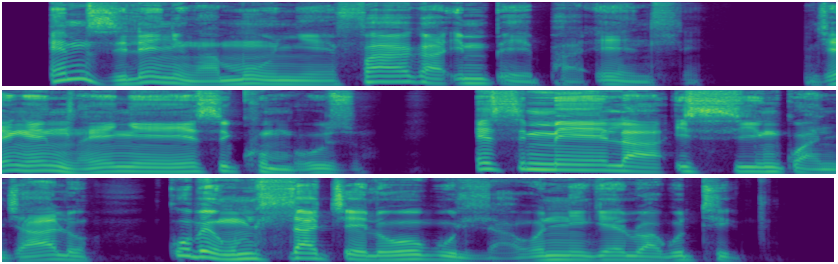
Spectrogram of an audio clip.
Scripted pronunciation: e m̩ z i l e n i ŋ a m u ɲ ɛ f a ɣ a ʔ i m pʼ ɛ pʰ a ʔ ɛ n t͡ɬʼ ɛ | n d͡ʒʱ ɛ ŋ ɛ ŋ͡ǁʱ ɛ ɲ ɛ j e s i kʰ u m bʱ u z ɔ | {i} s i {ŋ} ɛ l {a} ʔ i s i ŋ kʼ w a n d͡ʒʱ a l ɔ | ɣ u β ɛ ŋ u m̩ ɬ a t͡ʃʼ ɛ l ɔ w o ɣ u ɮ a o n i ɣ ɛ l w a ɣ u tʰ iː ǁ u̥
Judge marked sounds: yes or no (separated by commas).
no, no, yes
